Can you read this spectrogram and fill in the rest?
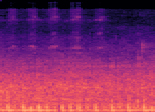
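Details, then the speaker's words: Honda Grom back on the road after a crash, engine not running its best: rhythmic low scraping pulses about six to seven a second over the small engine, a weird rear brake noise, cause unknown. "Back on the bike, even though it's not running the best. The back brakes are making a really weird noise."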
